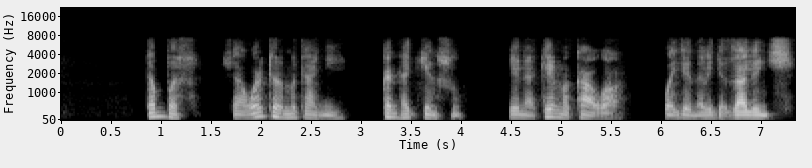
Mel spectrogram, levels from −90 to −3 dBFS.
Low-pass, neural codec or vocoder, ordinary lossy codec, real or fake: 7.2 kHz; codec, 24 kHz, 1 kbps, SNAC; none; fake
